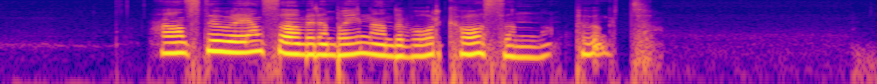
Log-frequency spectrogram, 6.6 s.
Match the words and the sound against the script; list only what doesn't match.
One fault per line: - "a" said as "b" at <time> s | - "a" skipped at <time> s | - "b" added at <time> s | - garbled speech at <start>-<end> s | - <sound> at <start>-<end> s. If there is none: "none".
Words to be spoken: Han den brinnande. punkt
- "stod ensam vid" added at 1.4 s
- "vårdkasen" added at 3.0 s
